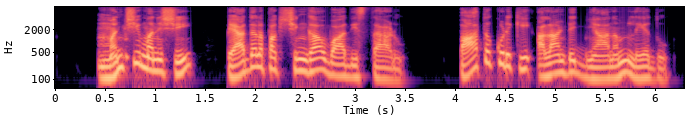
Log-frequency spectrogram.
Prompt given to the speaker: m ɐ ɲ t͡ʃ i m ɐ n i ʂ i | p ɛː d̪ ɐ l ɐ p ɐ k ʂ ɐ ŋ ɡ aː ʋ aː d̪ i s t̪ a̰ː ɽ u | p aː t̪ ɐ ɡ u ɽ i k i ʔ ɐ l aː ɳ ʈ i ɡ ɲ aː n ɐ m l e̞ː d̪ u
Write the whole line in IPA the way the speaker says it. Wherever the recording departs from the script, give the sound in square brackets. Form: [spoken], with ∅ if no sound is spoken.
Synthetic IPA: m ɐ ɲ t͡ʃ i m ɐ n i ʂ i | p ɛː d̪ ɐ l ɐ p ɐ k ʂ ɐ ŋ ɡ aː ʋ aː d̪ i s t̪ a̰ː ɽ u | p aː t̪ ɐ [k] u ɽ i k i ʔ ɐ l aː ɳ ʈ i ɡ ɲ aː n ɐ m l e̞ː d̪ u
